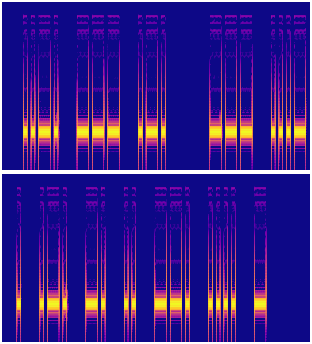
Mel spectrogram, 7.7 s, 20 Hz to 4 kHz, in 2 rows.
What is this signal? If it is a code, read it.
Morse code, heard as a keyed tone, about 25 wpm, spaced as for 20 wpm, 550 Hz. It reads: FOR OVERNIGHT
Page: news headlines in morse code at 20 wpm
